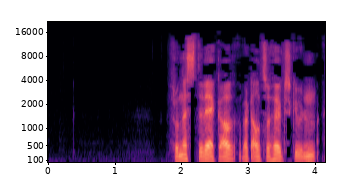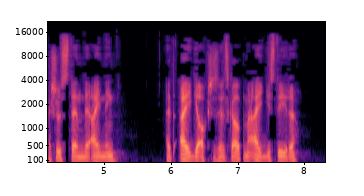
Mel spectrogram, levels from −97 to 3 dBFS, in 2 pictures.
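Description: Speech throughout, with nothing above 16.4 kHz and two kinds of coding artefact layered together, points to transcoding between lossy codecs, likely Vorbis near 50 kbit/s re-encoded as WMA near 48 kbit/s. Unlike a single encode, the second codec's distortion sits on top of the first's.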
